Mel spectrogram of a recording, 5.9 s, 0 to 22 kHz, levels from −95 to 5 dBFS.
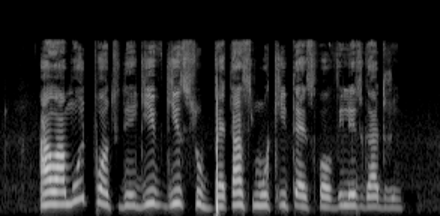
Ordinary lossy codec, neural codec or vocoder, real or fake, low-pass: none; none; real; 9.9 kHz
